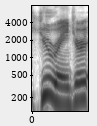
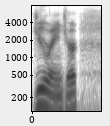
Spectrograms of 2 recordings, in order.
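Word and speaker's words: Zyuranger: The 1992 series Jew Ranger, and it's spelled ZYU Ranger, but it's pronounced Jew Ranger, was remade into Power Rangers. Technically, they used the suits from Jew Ranger for 3 freaking seasons.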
